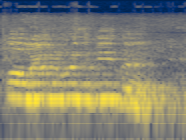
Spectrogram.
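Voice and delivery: put-on squeaky sassy girlfriend take; girlfriend impression. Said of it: "I do that impression of my girlfriend".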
